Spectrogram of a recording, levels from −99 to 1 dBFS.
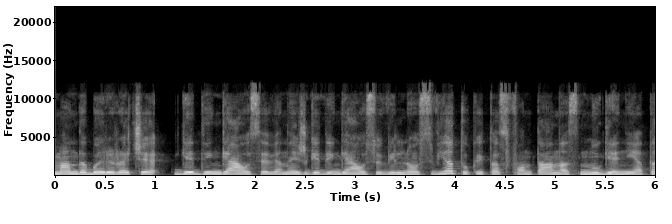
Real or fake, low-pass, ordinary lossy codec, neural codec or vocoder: real; 10.8 kHz; Opus, 32 kbps; none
